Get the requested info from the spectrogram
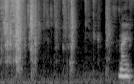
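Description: Small foil packet crinkling and tearing as it is pulled open by hand, a dense crackle loudest in the first half second that then thins out.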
